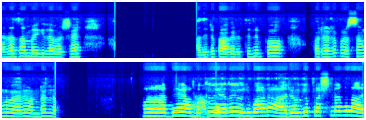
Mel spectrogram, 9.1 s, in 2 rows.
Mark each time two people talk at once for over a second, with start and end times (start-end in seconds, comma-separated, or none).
none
